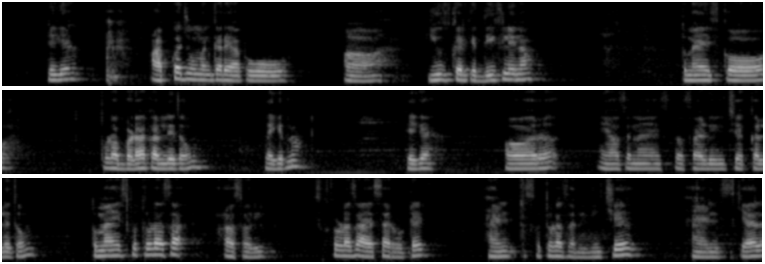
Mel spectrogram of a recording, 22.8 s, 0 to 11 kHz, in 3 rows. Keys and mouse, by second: 6.0 drag, 8.3 s, 13.4 click, 16.4 e, 17.8 r, 19.4 click, 20.4 g, 21.3 click, 22.1 s.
